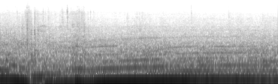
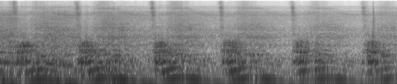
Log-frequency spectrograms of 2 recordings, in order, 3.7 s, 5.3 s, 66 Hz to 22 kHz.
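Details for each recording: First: Turbo Nissan S14 on a test drive, with a suspected boost leak; deep, loud engine drone holding steady under load with no stumble, surge or hesitation, much quicker and more responsive throttle; engine pulling cleanly. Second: Turbo Nissan S14, injectors unplugged: lumpy idle surging and sagging about once a second, never settling; still running on raw fuel and oil flooding the intake.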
